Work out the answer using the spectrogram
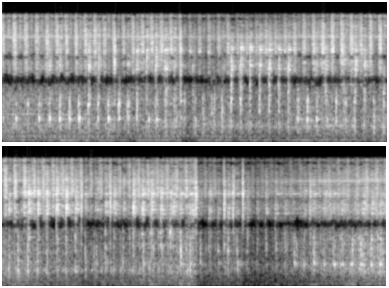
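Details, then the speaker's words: Mercedes AMG brought in for a suspected suspension or shock noise; on a noise-detection shaker rig a quick uneven scraping rattle came not from the suspension but from the wheel shield rubbing. "não encontramos nada na verdade o barulho está relacionada a blindagem do pneu"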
